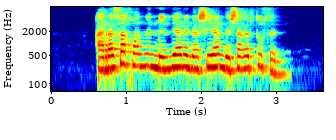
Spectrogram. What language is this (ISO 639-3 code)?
eus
